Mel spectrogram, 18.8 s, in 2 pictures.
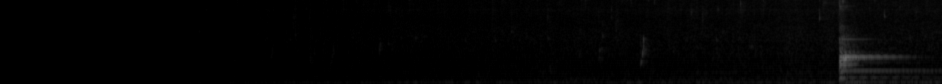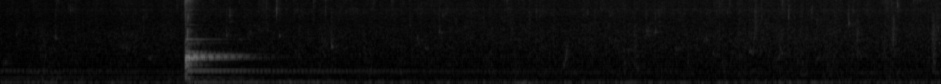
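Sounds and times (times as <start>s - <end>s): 
rain at a temple: 8.6s - 18.8s.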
